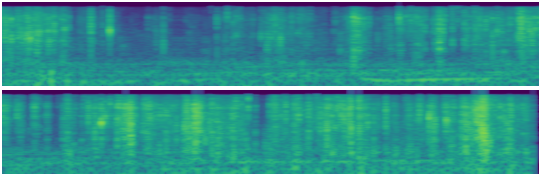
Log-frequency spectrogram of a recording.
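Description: Foil trading-card pack wrapper crinkling as it is torn open by hand: irregular crackles, sparser for a moment about a second in, with cards handled and slid against one another.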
